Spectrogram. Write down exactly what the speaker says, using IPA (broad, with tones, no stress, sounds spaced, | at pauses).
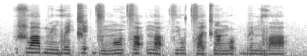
ɕ w a˦ b ẽ˧ ɡ w e˧ t͡ɕ e˦ ʔ d͡z ə˨˩ ŋ ɔ̃˥˧ t͡s a˦ ʔ n̪ a˨ ʔ t͡s j u˧ t͡s a˧ t͡ɕ ã˧ ŋ o˦ ʔ b e˧ n ɡ w a˧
